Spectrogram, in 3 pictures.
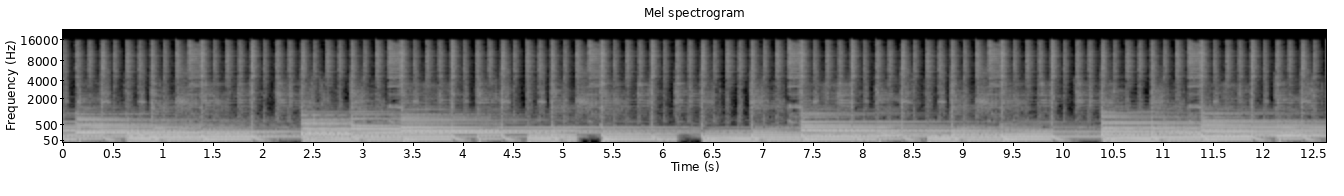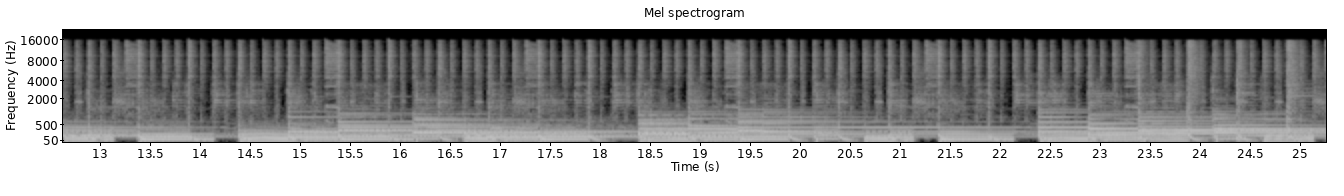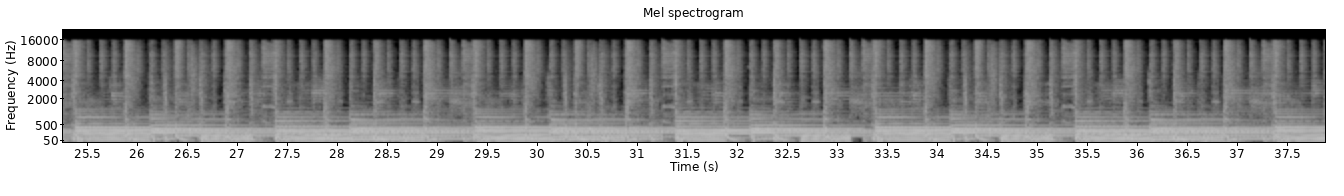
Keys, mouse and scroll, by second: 2.4 click, 3.9-4.4 scroll down 2, 6.6 click, 7.4 scroll down 1, 8.3-10.8 middle drag, 9.1-10.8 drag, 11.0 scroll up 1, 11.7-13.0 middle drag, 16.4 click, 17.6 click, 20.1 click, 21.4 KP_9, 25.2 click, 26.8-28.4 drag, 29.4 click, 30.6 KP_Subtract, 31.0 KP_4, 31.2 KP_5, 34.2-34.9 drag, 35.4 click, 36.8-37.8 middle drag.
